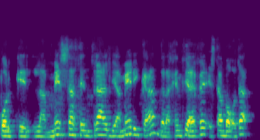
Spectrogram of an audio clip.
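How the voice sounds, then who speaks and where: Somewhat breathy, a man with a Spanish accent and a fairly high pitch speaks at a moderate pace with ordinary pitch variation. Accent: Spanish accent, still noticeable. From Spain. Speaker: news agency editor. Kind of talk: panel discussion.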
